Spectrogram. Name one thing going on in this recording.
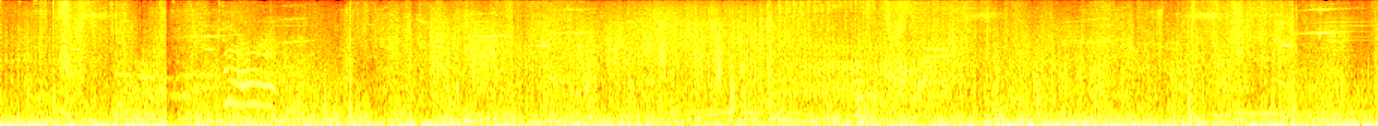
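Large machines screech and clank as they stomp about.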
